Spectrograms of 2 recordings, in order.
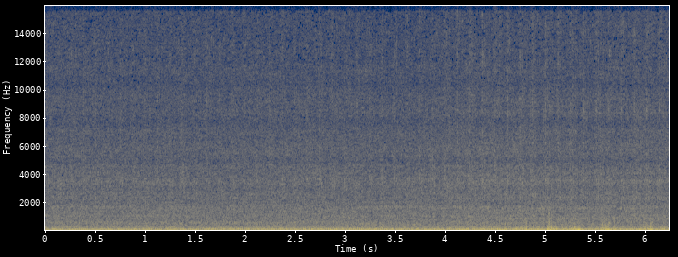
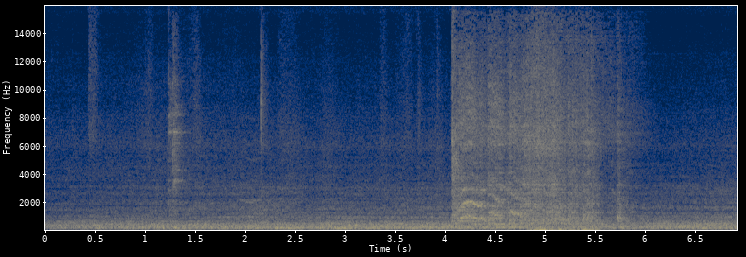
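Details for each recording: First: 1999 Jeep Cherokee after an engine swap, first fire with an oily cylinder: smoky but smooth, steady low idle rumble with an even beat, no misses or stumbles; normal idle, cylinder later found wet. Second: 1999 Jeep Cherokee after engine swap, first start attempt with fuel relay and coil plugged in: steady starter churning about four beats a second for several seconds, never catches; cranks but won't fire.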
